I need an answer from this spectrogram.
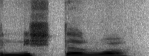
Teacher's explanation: را جو ہے را کو ہم پر پڑھیں گے کیونکہ اس کے اوپر زبر ہے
